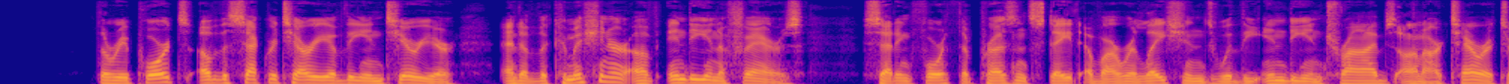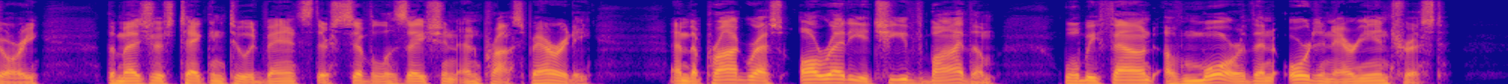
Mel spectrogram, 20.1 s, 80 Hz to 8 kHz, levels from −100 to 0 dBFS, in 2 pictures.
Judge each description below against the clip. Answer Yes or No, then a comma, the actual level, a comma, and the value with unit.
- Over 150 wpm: Yes, average, 160 wpm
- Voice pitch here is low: Yes, low, 100 Hz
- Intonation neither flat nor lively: Yes, average, 3.7 semitones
